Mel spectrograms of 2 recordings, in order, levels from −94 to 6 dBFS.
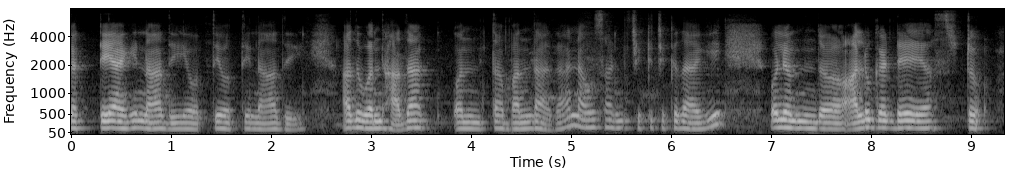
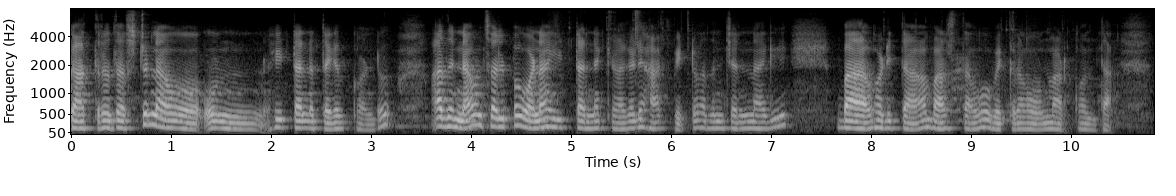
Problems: none marked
